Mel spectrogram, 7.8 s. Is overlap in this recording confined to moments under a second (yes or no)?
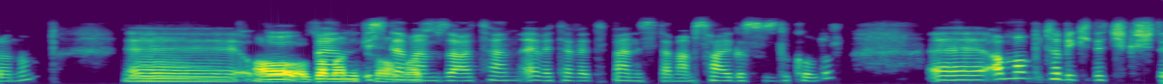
no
